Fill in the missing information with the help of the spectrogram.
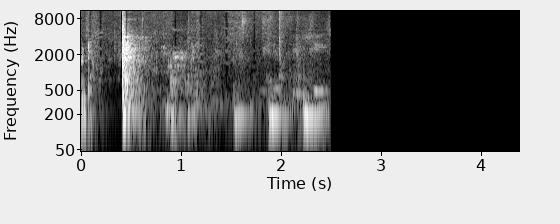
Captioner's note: gavel bangs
